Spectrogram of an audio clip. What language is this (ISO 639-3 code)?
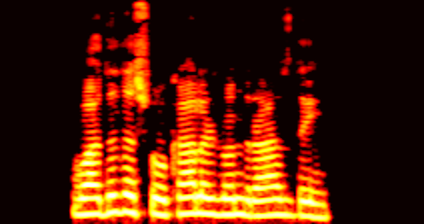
pus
